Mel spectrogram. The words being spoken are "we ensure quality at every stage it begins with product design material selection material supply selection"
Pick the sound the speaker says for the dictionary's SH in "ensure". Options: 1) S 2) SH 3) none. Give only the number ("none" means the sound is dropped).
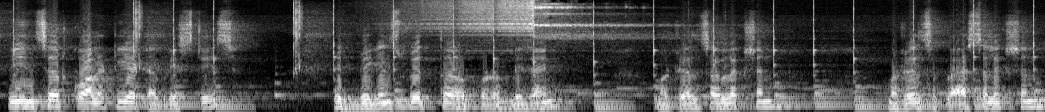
1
